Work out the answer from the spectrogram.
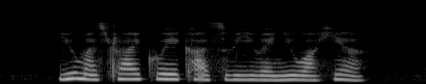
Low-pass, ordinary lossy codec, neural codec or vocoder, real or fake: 7.2 kHz; AAC, 32 kbps; none; real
